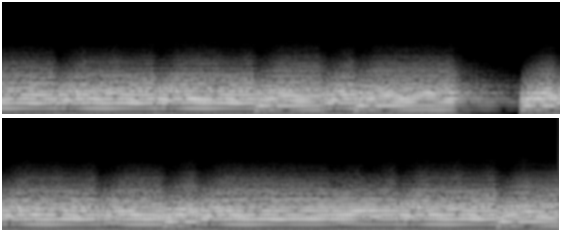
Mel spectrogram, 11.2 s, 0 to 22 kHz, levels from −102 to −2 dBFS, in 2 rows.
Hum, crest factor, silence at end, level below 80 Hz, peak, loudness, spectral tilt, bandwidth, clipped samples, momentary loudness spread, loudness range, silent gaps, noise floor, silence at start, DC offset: none; 12 dB; 0 s; -80 dBFS; -16 dBFS; -28 LUFS; -8 dB/octave; 3.7 kHz; under 0.1%; 3 LU; 1 LU; none; -51 dBFS; 0 s; 0.1%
